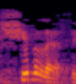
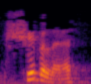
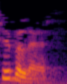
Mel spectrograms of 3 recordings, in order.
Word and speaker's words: Shibboleth: But at any rate, the Ephraimites couldn't pronounce Shibboleth. When they tried to, it came out as Sibboleth, which apparently means a burden.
